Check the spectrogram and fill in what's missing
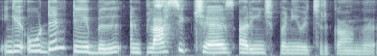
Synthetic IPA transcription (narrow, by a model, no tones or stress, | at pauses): ɪŋɡeːʔʊɖɐnʈeːbɐlɐ̃ɳɖplaːsʈɪk̚t͡ʃeːɾsɐɾeːɲd͡ʒpɐɳːiʋɐt͡ʃːɪɾɯkːaːŋɡɐ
